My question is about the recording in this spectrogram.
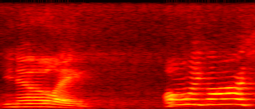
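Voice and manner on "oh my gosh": high, loud burst of excitement; heart-racing happy squeal of words. Retold or imitated. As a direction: gush it, thrilled, pitched way up. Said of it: "I am happy. Like, I am, like".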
